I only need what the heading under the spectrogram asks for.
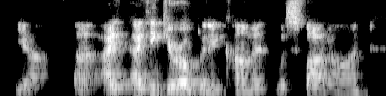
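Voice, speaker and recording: At a fairly slow pace, a man speaks in a bright, sharp tone at a medium pitch with fairly even intonation. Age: 60s. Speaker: lawyer and political candidate. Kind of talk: interview. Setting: video call.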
